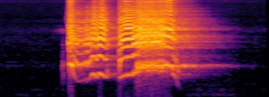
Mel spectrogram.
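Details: Male green junglefowl, in breeding condition, gives its crow used for training quiet birds or luring: a rough broken first note and a longer strident second part that slowly fades, with clean silence around it.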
